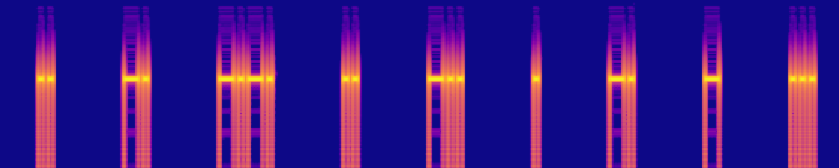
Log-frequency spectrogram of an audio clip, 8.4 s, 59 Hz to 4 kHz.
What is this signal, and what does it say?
Morse code, heard as a keyed tone, about 25 wpm, spaced as for 10 wpm, 550 Hz. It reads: INCIDENTS
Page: news headlines in morse code at 10 wpm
